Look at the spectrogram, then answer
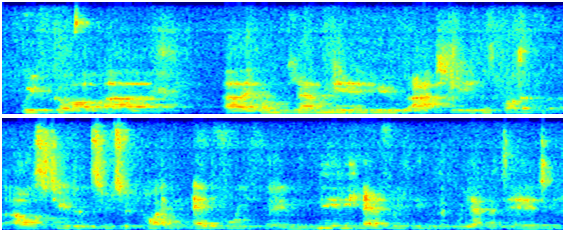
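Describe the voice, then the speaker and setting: With audible room echo and noticeable background noise, a woman speaks at a medium pitch and moderate pace in monotone, flat intonation, her loudness swinging widely. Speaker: university team manager. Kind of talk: closing remarks at panel event. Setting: event room with audience, microphone.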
